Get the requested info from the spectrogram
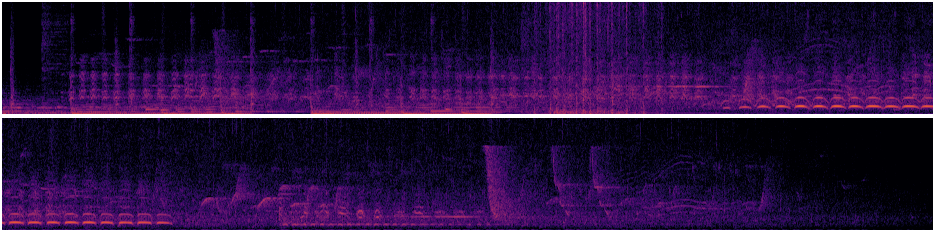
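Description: Closing background music fades out over the first few seconds, giving way to a bush soundscape of bird calls. A loud, rapid run of repeated call notes, about five a second, lasts from about seven to eleven seconds in, and is followed by scattered short chirps that fade out near the end.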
